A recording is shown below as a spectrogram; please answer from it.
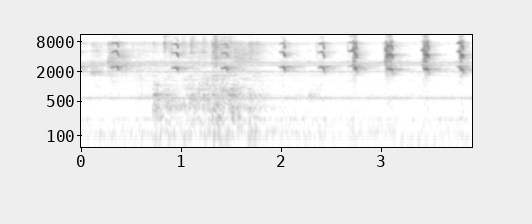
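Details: Three budgerigar chicks in a nest box, with the hen present, give thin, high squeaky peeps, about ten in four seconds at a quick, slightly uneven pace, over a steady low electrical hum.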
